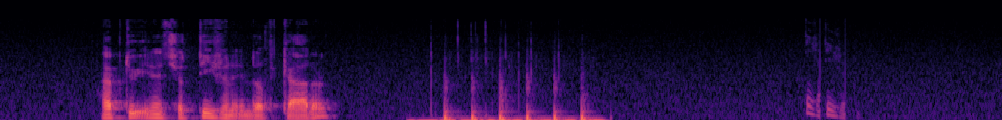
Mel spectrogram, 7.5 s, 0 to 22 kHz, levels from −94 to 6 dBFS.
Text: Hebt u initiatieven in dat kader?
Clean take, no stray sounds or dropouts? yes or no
no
